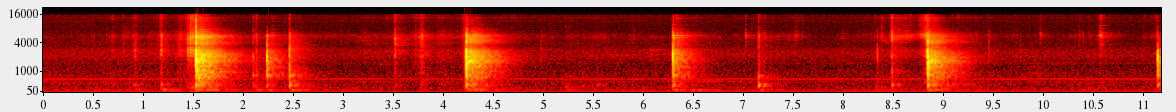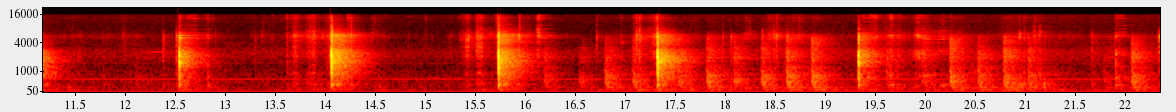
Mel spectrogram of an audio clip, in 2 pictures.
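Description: Chef's knife cutting through cucumber and striking a wooden cutting board, one firm cut every second or two. Near the end comes a run of quicker, lighter chops. A faint steady hum sits underneath.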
